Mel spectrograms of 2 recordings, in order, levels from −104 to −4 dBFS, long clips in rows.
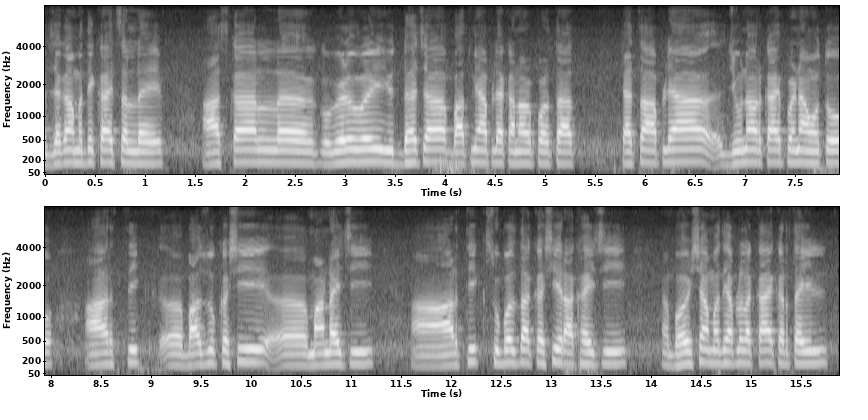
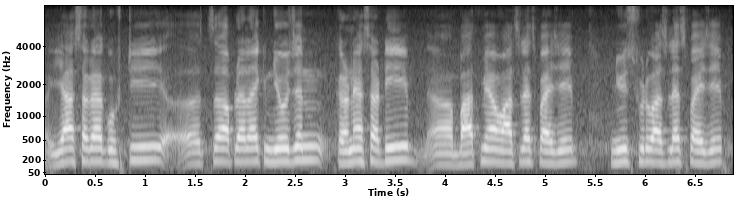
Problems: background sounds at intervals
